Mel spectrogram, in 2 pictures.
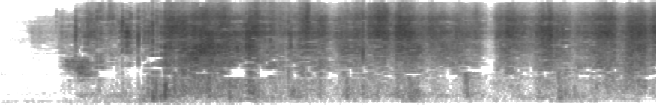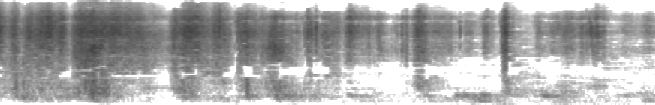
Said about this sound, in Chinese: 我呢会在你耳边发出一些摩擦的声音，当听不清楚的时候，要立刻的告诉我。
